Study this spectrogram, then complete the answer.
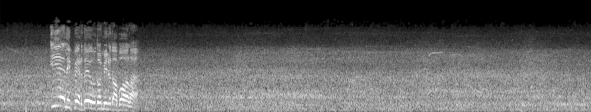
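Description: A stadium crowd murmurs steadily in the background.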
